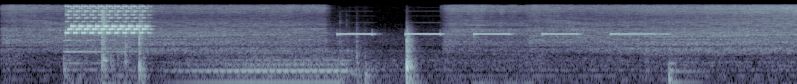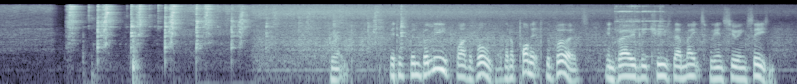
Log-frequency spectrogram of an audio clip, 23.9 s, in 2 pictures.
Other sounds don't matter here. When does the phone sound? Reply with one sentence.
The phone can be heard from 0.9 to 2.3 s and from 21.1 to 21.9 s.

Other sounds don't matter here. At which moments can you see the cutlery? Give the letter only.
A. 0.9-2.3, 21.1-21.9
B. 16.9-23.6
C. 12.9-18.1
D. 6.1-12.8
C.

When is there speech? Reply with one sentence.
You can hear the speech from 16.9 to 23.6 s.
